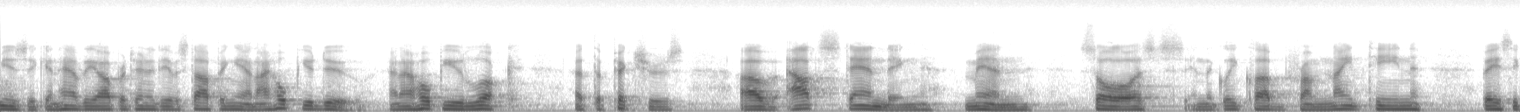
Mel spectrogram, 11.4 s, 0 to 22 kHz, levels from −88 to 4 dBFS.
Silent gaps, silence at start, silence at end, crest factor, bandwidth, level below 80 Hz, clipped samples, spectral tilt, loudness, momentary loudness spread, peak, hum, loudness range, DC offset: none; 0 s; 0 s; 18 dB; over 20 kHz; -52 dBFS; under 0.1%; -10 dB/octave; -32 LUFS; 11 LU; -14 dBFS; none; 2 LU; under 0.1%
